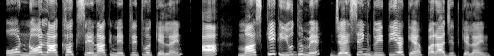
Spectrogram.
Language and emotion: Maithili, neutral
